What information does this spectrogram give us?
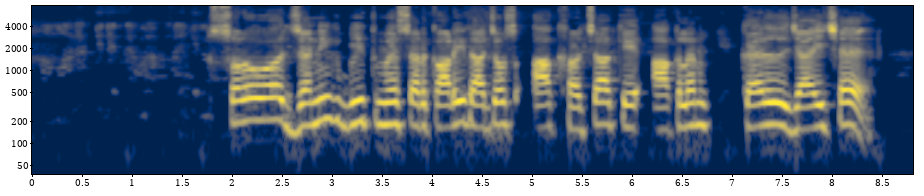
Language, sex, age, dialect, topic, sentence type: Maithili, male, 36-40, Eastern / Thethi, banking, statement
